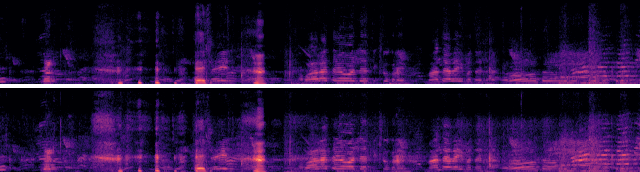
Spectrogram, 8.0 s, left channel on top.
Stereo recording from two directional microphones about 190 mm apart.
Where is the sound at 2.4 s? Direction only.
40° left (ahead or behind).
